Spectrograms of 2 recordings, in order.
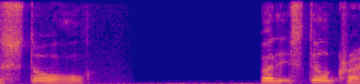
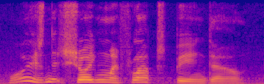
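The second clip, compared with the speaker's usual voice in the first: surprised; 7 semitones higher, 4 dB louder than usual. Real, not acted. Flaps not showing, confused.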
